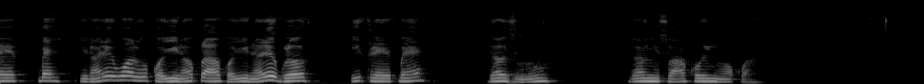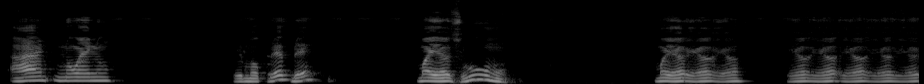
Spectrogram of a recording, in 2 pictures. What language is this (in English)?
Eastern Krahn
